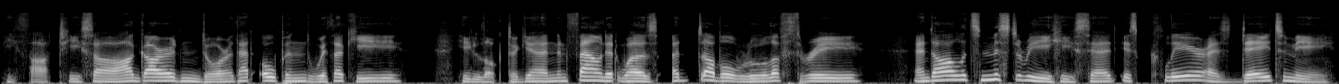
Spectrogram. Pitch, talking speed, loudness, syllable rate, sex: 150 Hz, 160 wpm, -18 LUFS, 3.7 syllables/s, male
